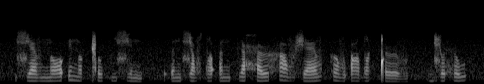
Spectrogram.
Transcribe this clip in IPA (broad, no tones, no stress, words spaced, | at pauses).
ɕæv nɔ ʔɪnɔǁʊ piɕɪn | ʔənɕɪv dˤʊʔʊnkɪ ħə˞ xɑvʃæv kʌvʔə˞dˤɪ ǃə˞v | d͡ʑuħu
